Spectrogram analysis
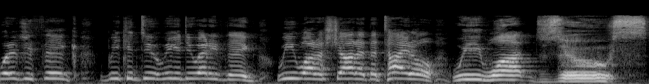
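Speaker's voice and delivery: high, loud, cocky trash talk.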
